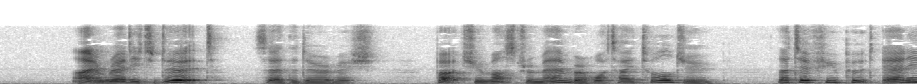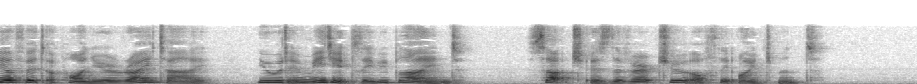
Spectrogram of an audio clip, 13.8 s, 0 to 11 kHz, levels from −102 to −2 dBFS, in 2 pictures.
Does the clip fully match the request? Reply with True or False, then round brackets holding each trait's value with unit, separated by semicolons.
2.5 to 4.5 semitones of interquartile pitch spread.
False (5.6 semitones)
